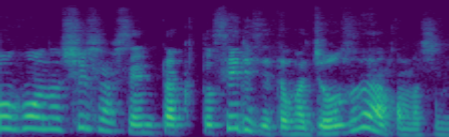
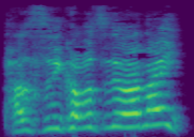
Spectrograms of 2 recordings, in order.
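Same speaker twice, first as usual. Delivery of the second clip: excited exclaiming; 6 semitones higher, 6 dB louder than usual. Acted. Quiz clues exclaimed.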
